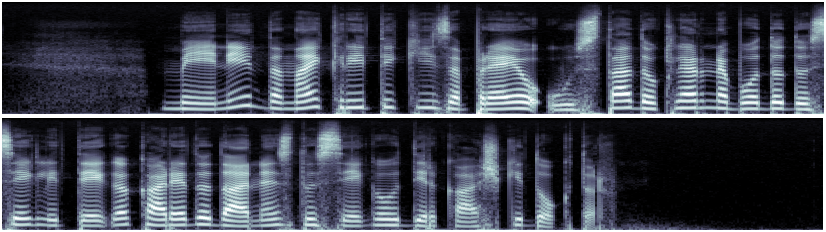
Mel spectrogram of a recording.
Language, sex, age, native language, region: Slovenian, female, 18-29, Slovenian, Posavska region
